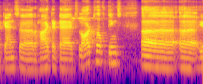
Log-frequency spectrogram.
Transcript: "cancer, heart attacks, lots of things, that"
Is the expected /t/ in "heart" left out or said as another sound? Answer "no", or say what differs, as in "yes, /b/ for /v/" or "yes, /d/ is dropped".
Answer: no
